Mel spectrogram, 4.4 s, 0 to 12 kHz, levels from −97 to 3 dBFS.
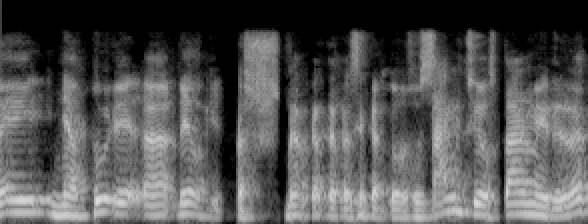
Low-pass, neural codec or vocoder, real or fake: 7.2 kHz; codec, 16 kHz, 2 kbps, FreqCodec, larger model; fake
